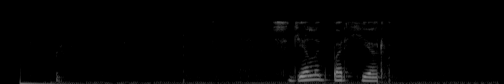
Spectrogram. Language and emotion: Russian, neutral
